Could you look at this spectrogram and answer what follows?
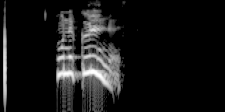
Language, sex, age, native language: Icelandic, female, 9, Icelandic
